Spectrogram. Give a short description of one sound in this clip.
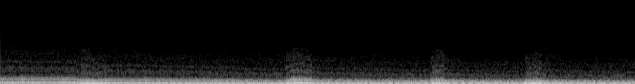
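A car engine hums low and steady, its pitch shifting as the car moves.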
